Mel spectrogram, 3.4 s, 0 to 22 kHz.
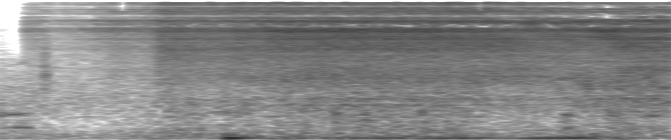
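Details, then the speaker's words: New 36,000 BTU mini-split heat pump install, refrigerant line caps removed: a steady bright hiss swells and holds as the leftover nitrogen escapes, showing the lines have no holes. "Which is a good sign. That means that it was uh there's no holes. So, we'll let that nitrogen drain out of there."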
